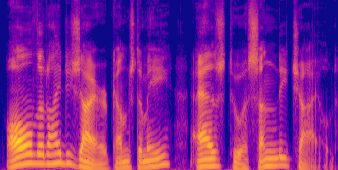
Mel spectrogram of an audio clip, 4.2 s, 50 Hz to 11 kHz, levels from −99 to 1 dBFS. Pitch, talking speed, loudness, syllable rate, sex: 130 Hz, 170 wpm, -20 LUFS, 4.2 syllables/s, male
